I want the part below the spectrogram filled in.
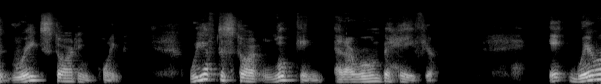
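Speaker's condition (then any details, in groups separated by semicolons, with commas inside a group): No condition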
